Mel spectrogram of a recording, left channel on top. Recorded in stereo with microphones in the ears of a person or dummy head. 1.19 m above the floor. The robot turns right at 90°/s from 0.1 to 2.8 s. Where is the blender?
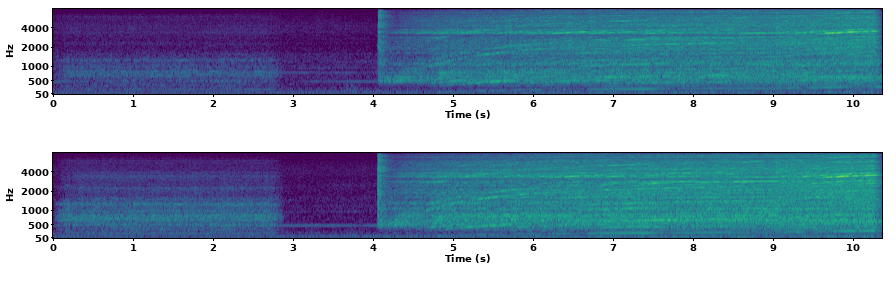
30° right (ahead or behind), 0.9 m.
